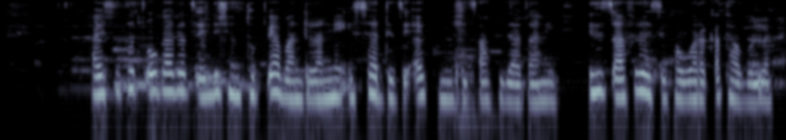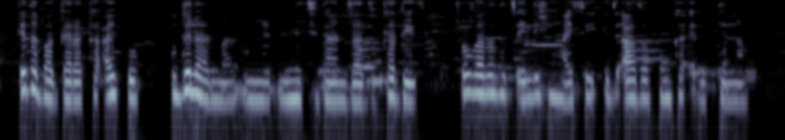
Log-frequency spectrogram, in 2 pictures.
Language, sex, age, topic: Gamo, female, 18-24, government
